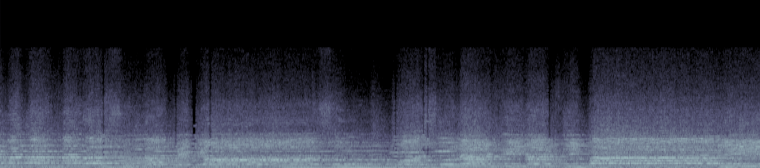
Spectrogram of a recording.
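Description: A song sung in Greek: voices holding long notes over instrumental backing with a steady bass line.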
